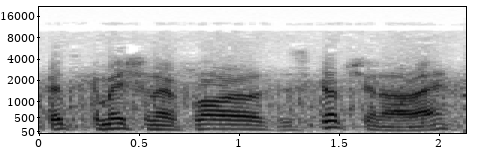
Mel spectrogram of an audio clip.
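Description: An actor playing a hard-boiled American insurance investigator, narrating and talking in a dry, clipped 1950s radio drama style. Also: male voice, medium pitch, quick pace, heavy background noise, natural voice. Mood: wry. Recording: tinny 1950s radio recording, loud music.

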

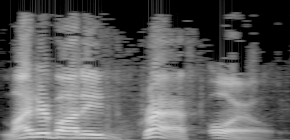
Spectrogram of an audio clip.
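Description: Highly animated American radio announcer, male. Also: slow pace. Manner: polished, emphatic sales delivery. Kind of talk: 1950s radio ad and credits announcing. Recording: dull vintage radio recording. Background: music.

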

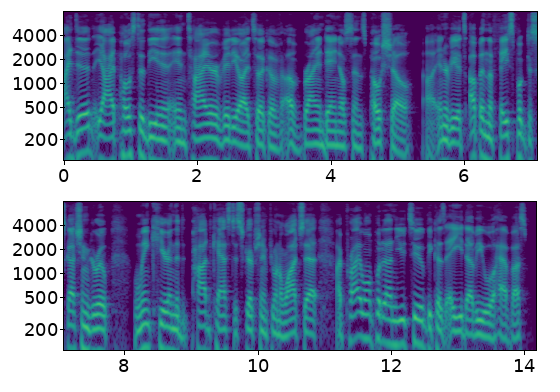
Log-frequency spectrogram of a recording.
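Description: A hoarse man with a very deep voice that still has a bright edge. He is upbeat and laughs often while hosting. He is in a hotel room. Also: normal speed. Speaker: podcast host. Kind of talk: casual podcast chat.

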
